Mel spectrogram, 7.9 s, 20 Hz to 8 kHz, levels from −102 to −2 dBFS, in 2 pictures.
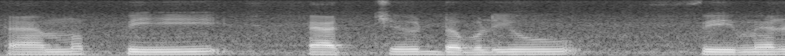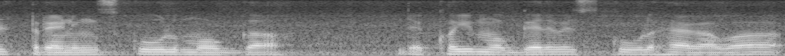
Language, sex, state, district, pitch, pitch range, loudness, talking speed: Punjabi, male, Punjab, Kapurthala, 120 Hz, 120-125 Hz, -18 LUFS, 245 wpm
